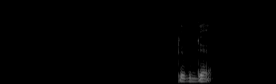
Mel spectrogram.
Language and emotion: Russian, neutral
